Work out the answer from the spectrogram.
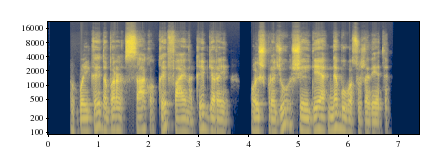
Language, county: Lithuanian, Vilnius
